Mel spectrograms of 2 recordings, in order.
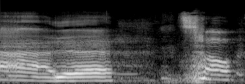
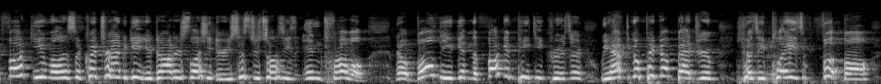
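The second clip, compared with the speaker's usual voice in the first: higher-pitched, exasperated mock telling-off; scolding parent; 4 semitones higher than usual. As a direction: order the kids about in comic fury. Parent scolding imaginary children.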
